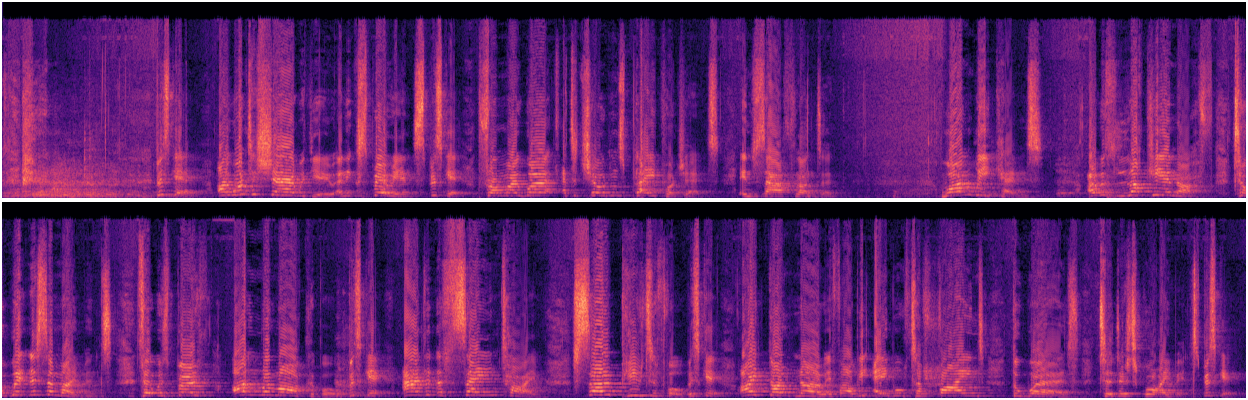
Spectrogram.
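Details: Woman with Tourette syndrome, a neurological condition causing uncontrollable movements and noises, including repeated words; Tourette syndrome vocal tics.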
